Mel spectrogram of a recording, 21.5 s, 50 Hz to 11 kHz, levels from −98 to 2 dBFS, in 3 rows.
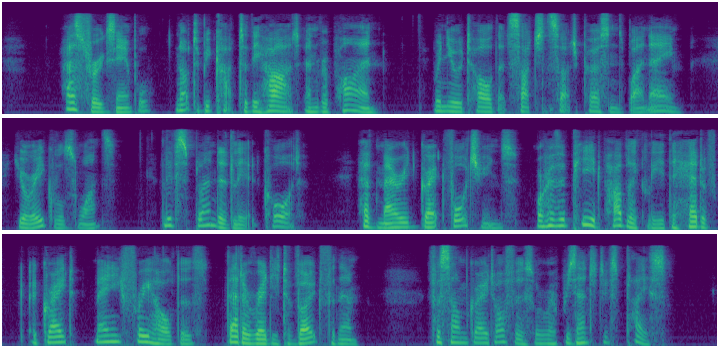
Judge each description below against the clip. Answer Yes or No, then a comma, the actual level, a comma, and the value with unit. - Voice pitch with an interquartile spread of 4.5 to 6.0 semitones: Yes, average, 4.8 semitones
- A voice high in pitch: No, low, 135 Hz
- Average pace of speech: Yes, average, 170 wpm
